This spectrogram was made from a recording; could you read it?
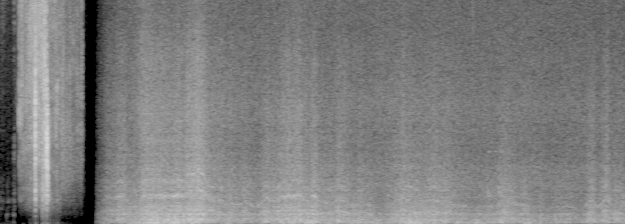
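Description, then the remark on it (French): A brief sharp burst, a moment of quiet, then a heavy storm sets in outside a refuge, where it has probably been raging for several hours: deep rolling thunder rumbles on loudly with gusting wind and a constant rushing roar, no voices. “Une tempête s'active dehors depuis sans doute plusieurs heures.”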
